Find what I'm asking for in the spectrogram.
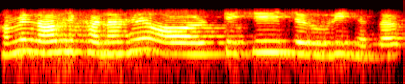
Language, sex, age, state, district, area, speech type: Hindi, female, 18-30, Uttar Pradesh, Bhadohi, rural, conversation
